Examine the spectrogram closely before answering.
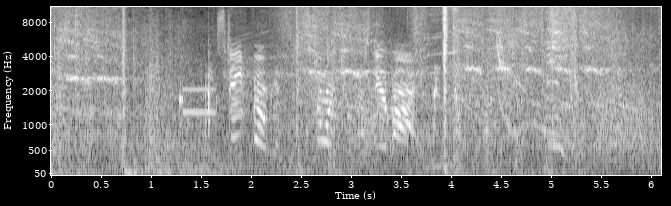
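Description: Laser blasts zap in quick bursts.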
